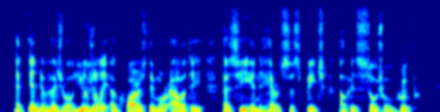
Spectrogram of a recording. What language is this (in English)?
English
